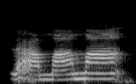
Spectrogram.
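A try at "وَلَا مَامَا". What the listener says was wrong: La mama wanya ketinggalan, Bu.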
